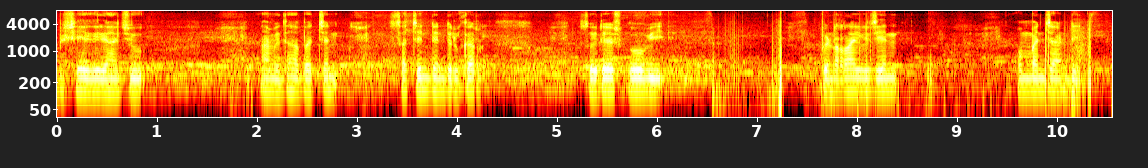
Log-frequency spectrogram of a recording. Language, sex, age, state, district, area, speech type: Malayalam, male, 18-30, Kerala, Idukki, rural, spontaneous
